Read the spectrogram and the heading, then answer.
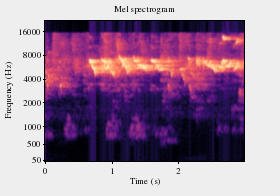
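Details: Mountain white-eye (pleci buxtoni) singing in the ngerol style: a rapid, high, thin twittering run of sliding chirps that is continuous after a brief quieter start.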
